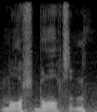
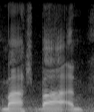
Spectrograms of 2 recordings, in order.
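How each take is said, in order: First: The name is said with posh, rounded vowels. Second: The name is said with plain, ordinary vowels. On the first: This is a deliberate joke pronunciation. The speaker calls it wrong. "It just sounds posh, doesn't it?" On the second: This is the real pronunciation. The speaker calls it right. "Of course it's Mash Barton"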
